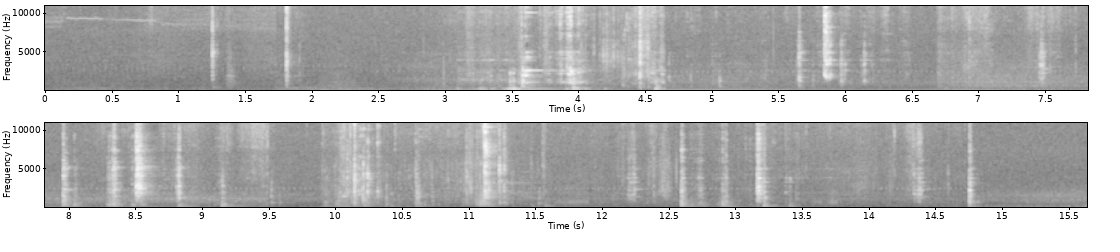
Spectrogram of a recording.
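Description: Irregular sharp metal clinks and knocks of a cross-shaped lug wrench's socket going onto and turning the nuts of a steel wheel. A low steady hum runs underneath for a few seconds in the first half.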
